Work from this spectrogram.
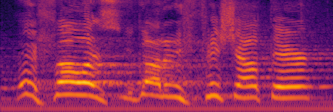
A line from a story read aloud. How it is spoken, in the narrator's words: he shouts out to them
